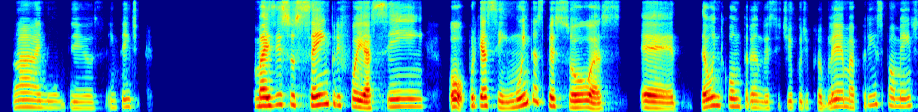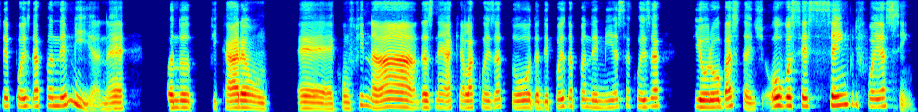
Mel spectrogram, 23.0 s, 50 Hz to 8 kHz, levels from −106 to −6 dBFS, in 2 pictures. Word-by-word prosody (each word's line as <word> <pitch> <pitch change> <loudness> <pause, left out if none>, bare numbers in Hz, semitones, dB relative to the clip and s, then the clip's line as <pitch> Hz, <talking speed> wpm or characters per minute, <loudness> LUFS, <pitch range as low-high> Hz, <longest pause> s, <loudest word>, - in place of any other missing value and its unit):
Ai, 185 0 -5
meu 170 -1 -15
Deus. 160 -1 -13
Entendi. 195 +6 -12 1.4
Mas 220 +1 +8
isso 255 0 -1
sempre 250 +2 +5
foi 200 -7 +4
assim? 200 +5 +1 0.3
Ou 460 - +7
porque 220 0 +2
assim, 200 -8 +1
muitas 285 - +1
pessoas, 175 - +2 0.2
eh, 155 -3 +5 0.2
estão 195 +6 +4
encontrando 205 -7 -4
esse 160 0 -16
tipo 170 -1 -12
de 165 - -17
problema, 175 +3 -4
principalmente, 220 +1 -9
depois 215 0 -5
da 210 +1 -1
pandemia, 225 - -4
né. 155 +3 -4 0.5
Quando 175 0 -1 0.2
ficaram, 170 -3 0 0.3
eh, 150 -3 -3
confinadas, 180 0 +1
né, 180 -2 -8
aquela 175 +1 -4
coisa 180 +1 -8
toda. 180 -3 -5
Depois 170 +4 -6
da 210 0 -8
pandemia 185 -3 -8
essa 200 +2 -13
coisa 205 +2 -5 0.4
piorou 185 -1 +3
bastante, 175 -8 -5
ou 230 +1 +4
você 225 -1 +2
sempre 240 +4 0
foi 205 -2 -6
assim? 215 -2 -8
190 Hz, 120 wpm, -23 LUFS, 170-215 Hz, 1.4 s, Mas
